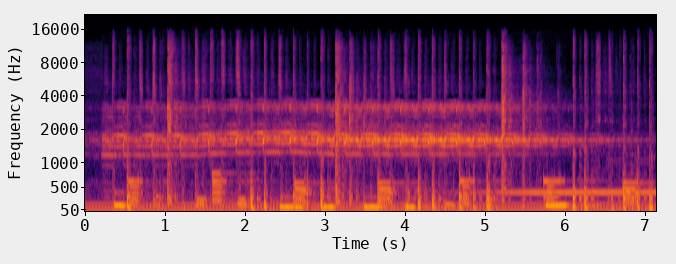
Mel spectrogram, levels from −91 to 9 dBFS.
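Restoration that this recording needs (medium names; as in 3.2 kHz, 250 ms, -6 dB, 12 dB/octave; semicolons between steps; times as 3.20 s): de-hum 54.8 Hz, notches 3; band-stop 400 Hz, Q 30; inverse comb 435 ms -21.5 dB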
